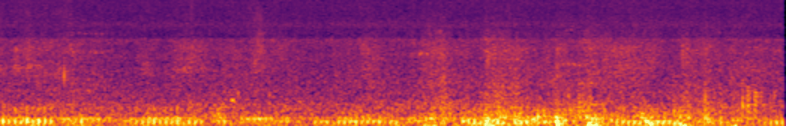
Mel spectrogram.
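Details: Nine-day-old Abyssinian kittens purring: a steady, low rumbling hum that pulses continuously throughout, with faint soft rustles above it.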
